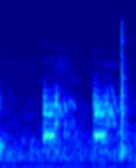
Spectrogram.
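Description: Talking toy farm barn playing three short, identical warbling sounds through its small speaker, with a sharp click just before the third, as it moves on to its next question.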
